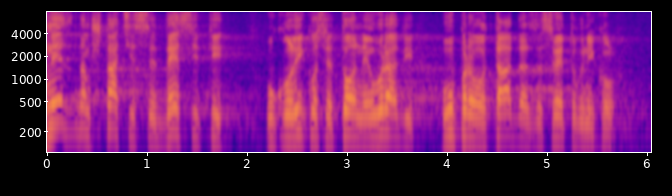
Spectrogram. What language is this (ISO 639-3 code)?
srp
